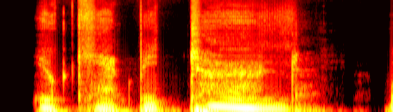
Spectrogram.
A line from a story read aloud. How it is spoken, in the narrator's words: whispered the boy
